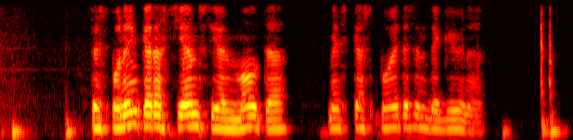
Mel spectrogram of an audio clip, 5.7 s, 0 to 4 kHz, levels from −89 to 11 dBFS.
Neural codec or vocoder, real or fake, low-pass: none; real; 3.6 kHz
